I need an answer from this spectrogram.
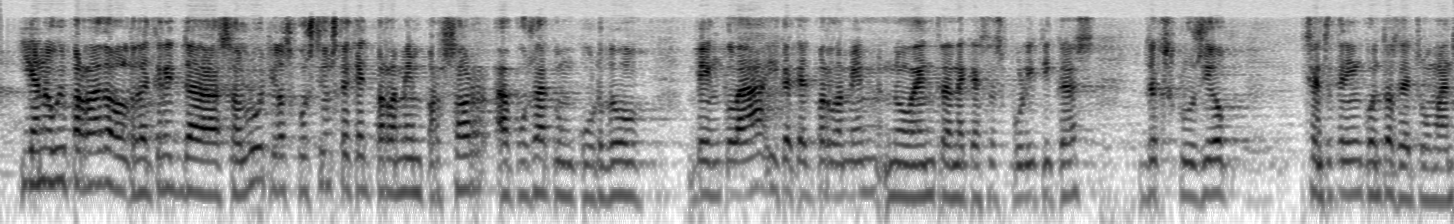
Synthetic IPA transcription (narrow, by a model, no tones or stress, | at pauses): ianoβujpərlaðəlˠrək̪ɾet̪̚d̪əsəlut̪iləskwəst̪ionskəkɛt̪̚pərləmempəɾsɔɾt̪apuzat̪uŋkuɾðo | βeŋklaikəːkɛt̪̚pərləmenːoɛnt̪ɾəːnəkɛst̪əspulit̪ikəz | d̪əkskluzio | sensət̪əniəŋkont̪əlˠzðɾɛd͡zumans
